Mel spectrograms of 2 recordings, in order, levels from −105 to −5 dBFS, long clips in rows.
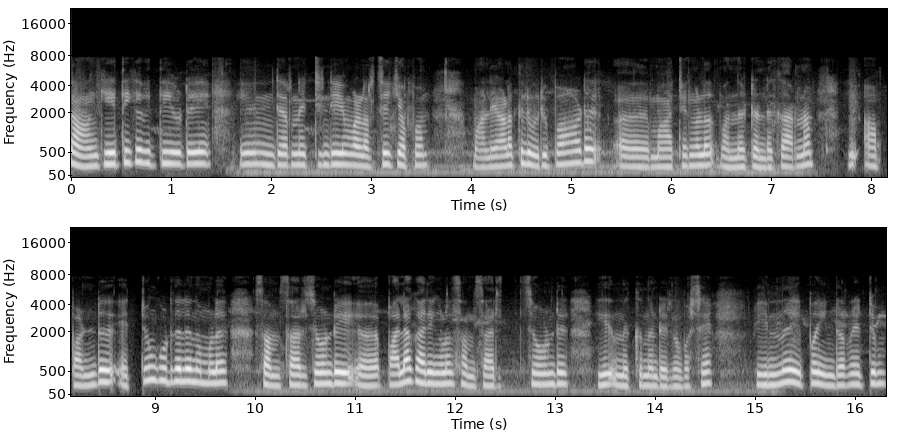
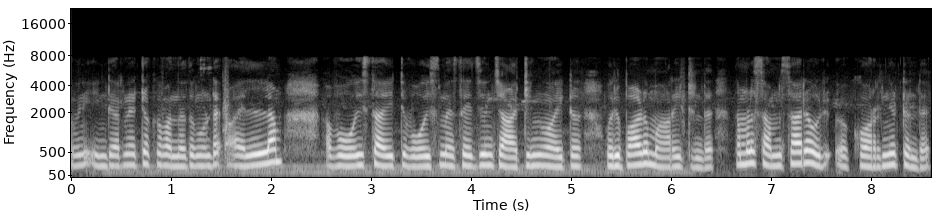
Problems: low volume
